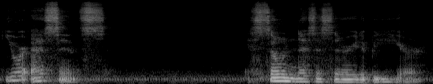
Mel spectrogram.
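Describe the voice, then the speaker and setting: Female card reader, very deep and mellow, earnest and instructive, halting short phrases in a roomy space. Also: vocal fry, a little hiss or hum. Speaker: host, tarot card reader. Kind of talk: unscripted tarot reading addressed to the viewer.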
